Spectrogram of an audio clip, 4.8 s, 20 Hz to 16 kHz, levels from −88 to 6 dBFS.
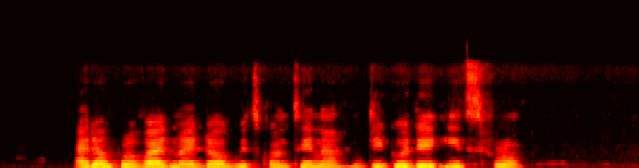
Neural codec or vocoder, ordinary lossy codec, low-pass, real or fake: none; Opus, 32 kbps; 9.9 kHz; real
